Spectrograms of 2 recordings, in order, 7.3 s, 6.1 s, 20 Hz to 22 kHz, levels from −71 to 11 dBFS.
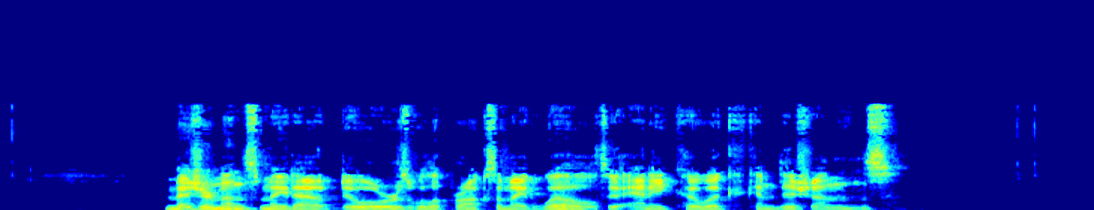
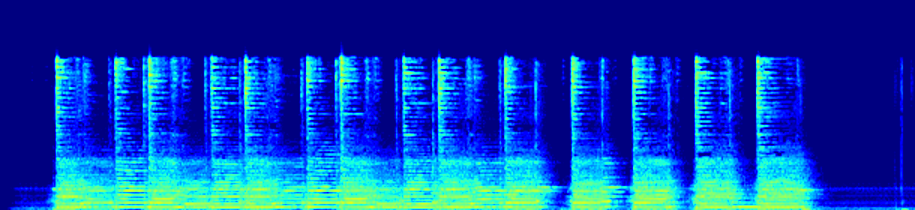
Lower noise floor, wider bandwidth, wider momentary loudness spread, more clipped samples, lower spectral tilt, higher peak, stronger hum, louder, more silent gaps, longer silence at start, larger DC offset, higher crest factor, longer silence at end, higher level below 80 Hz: first, -82 dBFS vs -49 dBFS; second, 12 kHz vs 17.5 kHz; first, 8 LU vs 3 LU; neither; about the same, -2 dB/octave vs -2.5 dB/octave; first, 0 dBFS vs -4 dBFS; neither; about the same, -18 LUFS vs -20 LUFS; neither; first, 1.1 s vs 0.3 s; neither; about the same, 22 dB vs 20 dB; first, 1.3 s vs 0.05 s; second, -58 dBFS vs -50 dBFS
